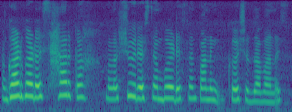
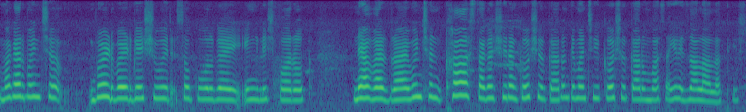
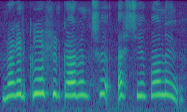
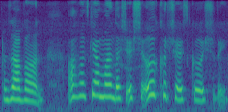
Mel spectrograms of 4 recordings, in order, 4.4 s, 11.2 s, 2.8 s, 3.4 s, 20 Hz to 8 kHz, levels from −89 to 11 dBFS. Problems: constant background noise, continuous background conversations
